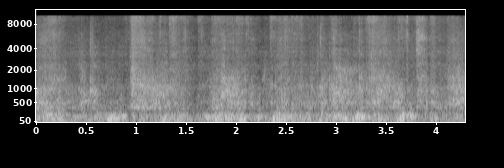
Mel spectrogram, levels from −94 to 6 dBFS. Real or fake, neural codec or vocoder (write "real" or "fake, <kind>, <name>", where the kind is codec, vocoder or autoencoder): fake, codec, HILCodec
